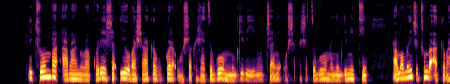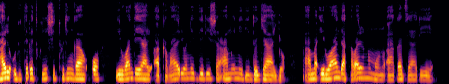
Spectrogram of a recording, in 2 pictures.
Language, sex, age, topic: Rundi, male, 18-24, education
